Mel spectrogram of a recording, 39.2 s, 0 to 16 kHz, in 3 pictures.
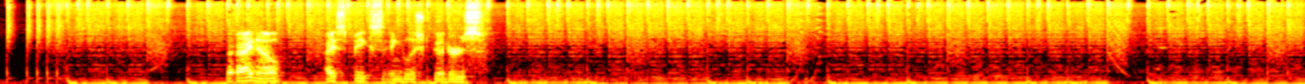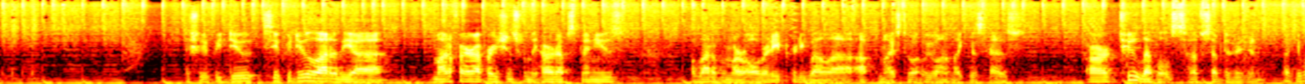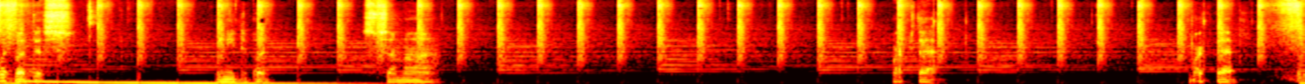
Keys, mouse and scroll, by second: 0.3 shift+middle click, 1.1 middle click, 1.6 shift+middle click, 2.6 middle click, 3.9 middle click, 4.6 middle click, 5.0 middle click, 5.5 shift+middle click, 6.1 middle click, 7.1 middle click, 7.8 middle click, 8.4 middle click, 9.0 middle click, 10.1 middle click, 10.4 shift+middle click, 10.8 middle click, 13.1 click, 13.9 q, 21.8 middle click, 22.4 middle click, 24.0 middle click, 25.0 click, 25.3 Tab, 25.9 middle click, 27.1 2, 27.8 alt+click, 28.3-30.6 middle drag, 29.9 typing, 33.1 ctrl+click, 33.5 q, 35.2 Tab, 35.6 Tab, 36.5 click, 36.9 q, 37.8 Tab, 38.3 Tab, 38.7 Tab.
